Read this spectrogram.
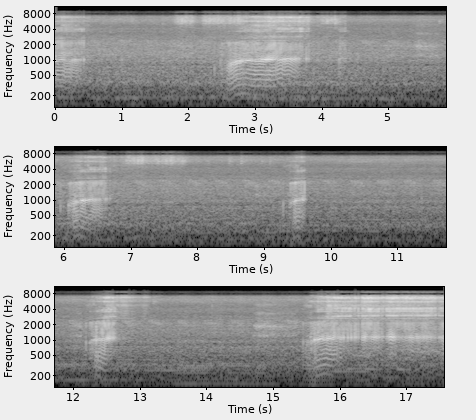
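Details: Frightening snoring recorded on a mobile phone: loud, rough rattling snores recurring every few seconds over quieter breathing, about five snores in the stretch.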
